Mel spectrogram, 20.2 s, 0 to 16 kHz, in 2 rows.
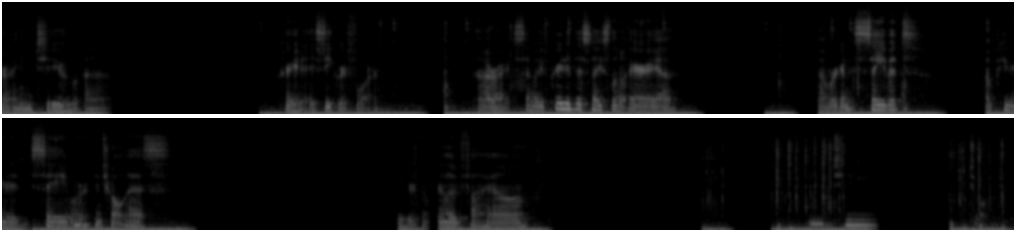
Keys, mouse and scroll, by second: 2.4 click, 3.7 click, 4.4 alt+click, 4.8 alt+middle click, 5.4 alt+click, 5.8 alt+middle click, 6.0 alt+scroll down 1, 6.3 alt+click, 6.8 alt+middle click, 7.2 alt+click, 7.8 alt+middle click, 7.9 alt+scroll down 2, 8.2 alt+click, 8.6 alt+scroll down 2, 8.7 ctrl+click, 9.7 click, 17.4-19.1 typing.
